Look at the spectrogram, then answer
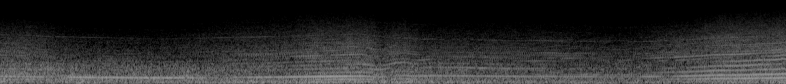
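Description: Racing-game engines drone steadily as the race starts, several cars' whining motors rising and shifting pitch together in a continuous, moderately loud roar.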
